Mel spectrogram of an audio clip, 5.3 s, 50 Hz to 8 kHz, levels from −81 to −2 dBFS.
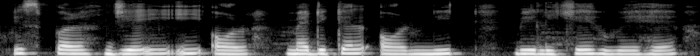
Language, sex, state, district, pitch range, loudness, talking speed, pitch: Hindi, male, Arunachal Pradesh, Lower Dibang Valley, 180-205 Hz, -13 LUFS, 125 wpm, 190 Hz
